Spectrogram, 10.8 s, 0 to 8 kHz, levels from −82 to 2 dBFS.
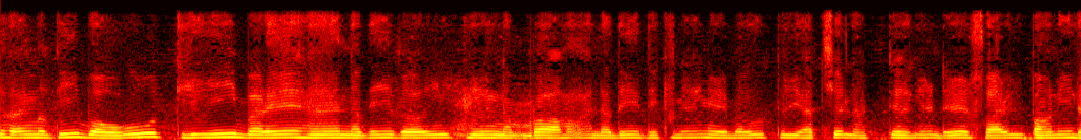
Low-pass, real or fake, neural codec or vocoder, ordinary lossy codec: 7.2 kHz; fake; codec, 24 kHz, 0.9 kbps, WavTokenizer, medium speech release version 2; none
